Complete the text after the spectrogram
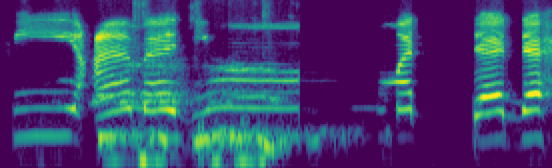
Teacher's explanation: Sukun atau tanwin yang bertemu dengan huruf mim maka dihukumnya adalah idgham bi gunnah. Dilebur ke huruf mimnya disertai dengan dengungnya.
